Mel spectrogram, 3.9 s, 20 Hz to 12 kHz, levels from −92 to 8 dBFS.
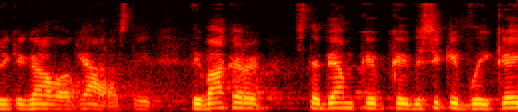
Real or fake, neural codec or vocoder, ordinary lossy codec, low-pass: real; none; AAC, 48 kbps; 10.8 kHz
